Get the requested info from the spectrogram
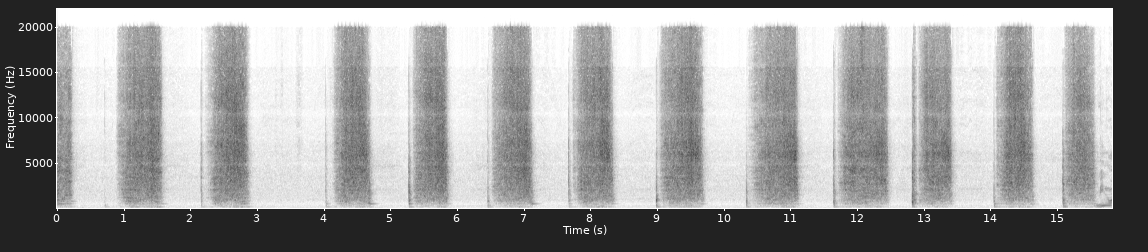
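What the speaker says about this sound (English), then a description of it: "Okay, so now, watch, this is my guitar, and I just scrape it." A cabinet scraper pulls excess finish off a guitar body in about twelve steady, evenly spaced rasping strokes, each roughly half a second to a second long, close and fairly loud with short quiet gaps between.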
